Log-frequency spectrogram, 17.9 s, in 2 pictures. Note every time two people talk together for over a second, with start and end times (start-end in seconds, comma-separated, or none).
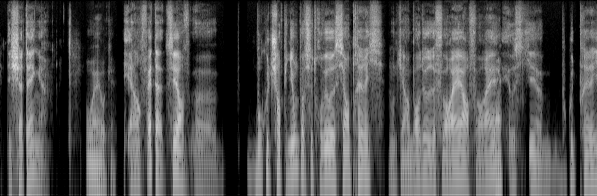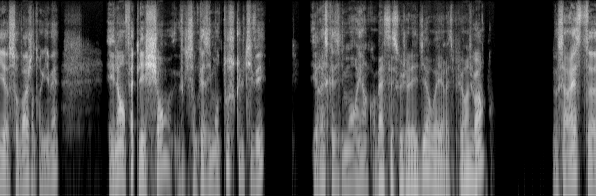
none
